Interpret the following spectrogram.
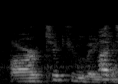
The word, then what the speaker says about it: articulating: Yes, remember how we talked about last week about the letter U has a gazillion pronunciations, right? In this spot, it actually sounds the way you say it in the alphabet. So it's U-V-W.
